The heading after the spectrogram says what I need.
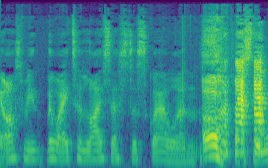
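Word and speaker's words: Leicester: oh where do we need to get off glester Ro and I was like um actually it's Excuse excuse me terribly sorry did you actually say that awfully sorry to inter actually pronounced gler they're like oh thanks very much oh that's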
